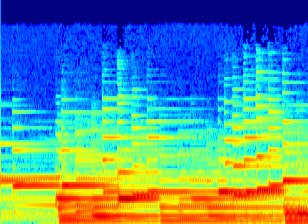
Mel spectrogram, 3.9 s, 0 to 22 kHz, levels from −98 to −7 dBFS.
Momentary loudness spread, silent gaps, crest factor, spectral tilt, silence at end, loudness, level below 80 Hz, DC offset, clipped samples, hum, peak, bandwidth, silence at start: 6 LU; none; 12 dB; -8 dB/octave; 0 s; -18 LUFS; -28 dBFS; under 0.1%; under 0.1%; none; -4 dBFS; 9.2 kHz; 0 s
